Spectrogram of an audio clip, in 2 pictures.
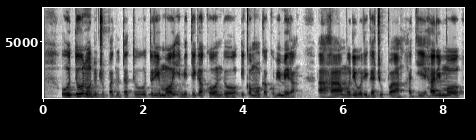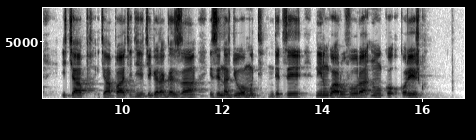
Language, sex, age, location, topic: Kinyarwanda, male, 25-35, Huye, health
